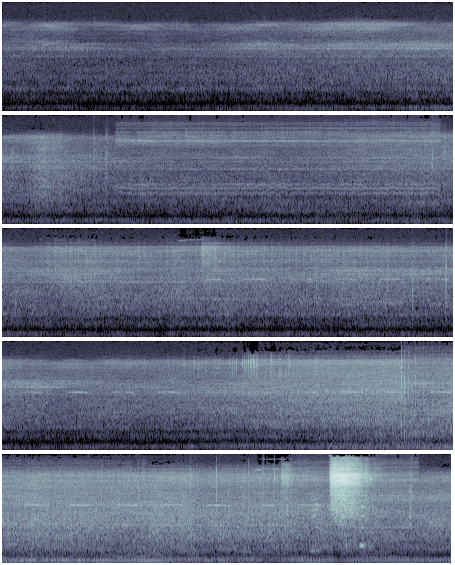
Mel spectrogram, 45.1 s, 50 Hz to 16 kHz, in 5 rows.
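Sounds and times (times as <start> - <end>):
reversing alarm beeping: 22.1 - 43.7
aircraft and ramp noise hiss: 40.6 - 44.3.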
